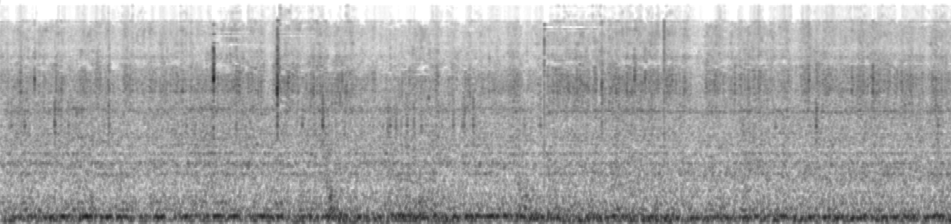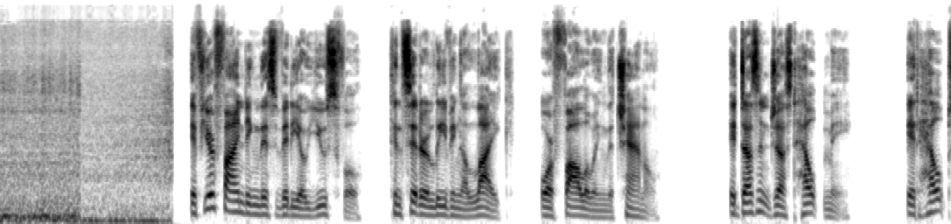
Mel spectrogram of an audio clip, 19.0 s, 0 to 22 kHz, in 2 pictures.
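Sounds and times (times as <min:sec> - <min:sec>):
loud low rumbling: 0:00.0 - 0:11.3.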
